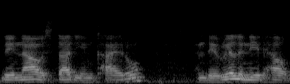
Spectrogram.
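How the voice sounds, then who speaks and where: The speech runs at a fairly quick pace, with audible room echo. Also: man. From South Sudan. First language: South Sudanese language (mother tongue). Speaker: rapper. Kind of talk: radio interview. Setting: radio studio.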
